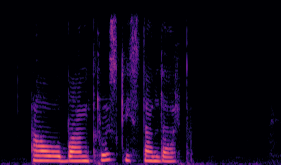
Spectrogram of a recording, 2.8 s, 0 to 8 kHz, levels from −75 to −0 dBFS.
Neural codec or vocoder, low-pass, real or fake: codec, 44.1 kHz, 3.4 kbps, Pupu-Codec; 7.2 kHz; fake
